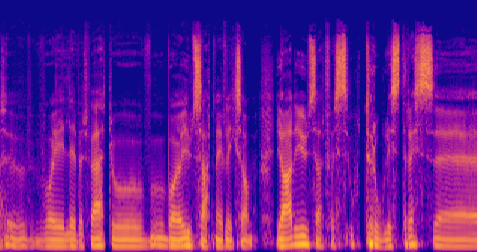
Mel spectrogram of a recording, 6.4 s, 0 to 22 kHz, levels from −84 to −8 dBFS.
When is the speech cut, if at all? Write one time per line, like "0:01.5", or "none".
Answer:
0:03.0
0:04.3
